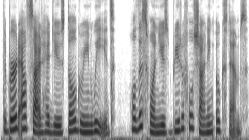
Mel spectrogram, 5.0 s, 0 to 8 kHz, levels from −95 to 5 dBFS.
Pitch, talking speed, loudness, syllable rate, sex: 195 Hz, 190 wpm, -17 LUFS, 5.1 syllables/s, female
